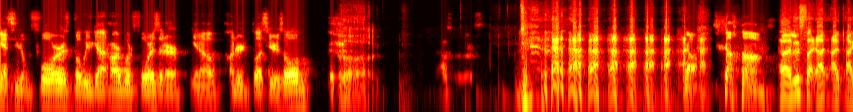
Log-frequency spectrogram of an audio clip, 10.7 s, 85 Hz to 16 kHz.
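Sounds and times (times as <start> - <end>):
speech: 0.0 - 4.8, 5.5 - 10.6
person burping loud and gravelly: 4.1 - 4.9
laughter: 6.4 - 9.6.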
